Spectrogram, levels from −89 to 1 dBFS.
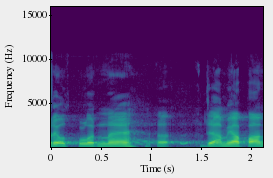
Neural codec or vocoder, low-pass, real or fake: none; 10.8 kHz; real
